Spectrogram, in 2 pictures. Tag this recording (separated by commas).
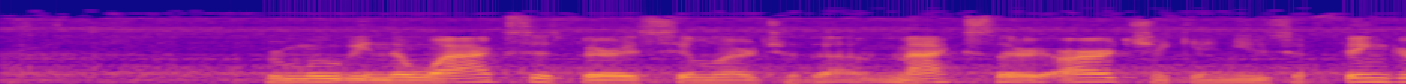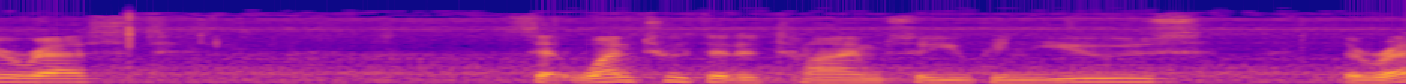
inside a small room, Speech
